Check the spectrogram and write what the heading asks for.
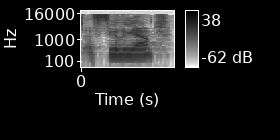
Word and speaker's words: philia: Some people may pronounce it, but it's philia.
